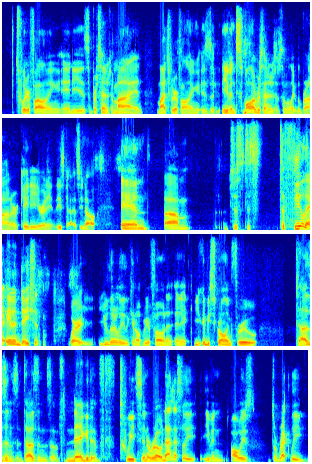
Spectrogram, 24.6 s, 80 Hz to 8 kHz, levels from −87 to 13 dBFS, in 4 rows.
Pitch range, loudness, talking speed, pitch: 85-105 Hz, -15 LUFS, 160 wpm, 95 Hz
